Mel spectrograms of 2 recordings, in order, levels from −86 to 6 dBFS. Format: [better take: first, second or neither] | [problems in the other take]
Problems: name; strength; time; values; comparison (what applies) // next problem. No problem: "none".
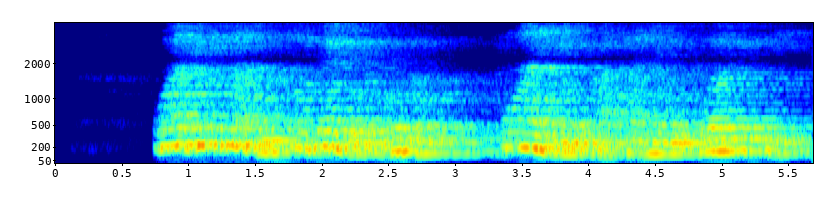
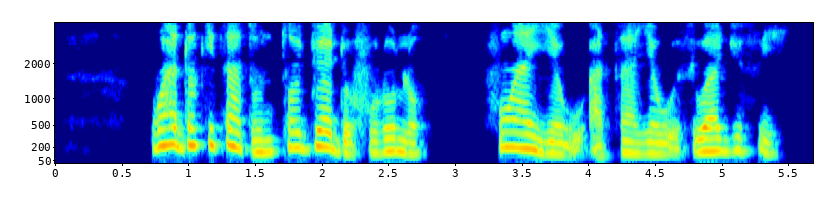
second | room echo; dies away in 2 s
